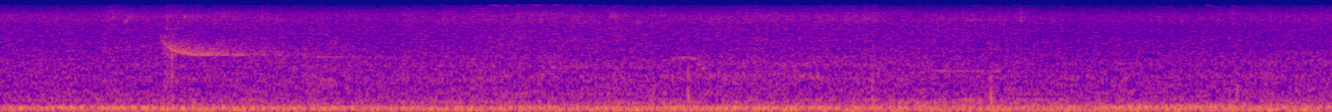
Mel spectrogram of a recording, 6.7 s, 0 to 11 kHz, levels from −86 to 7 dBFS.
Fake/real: real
